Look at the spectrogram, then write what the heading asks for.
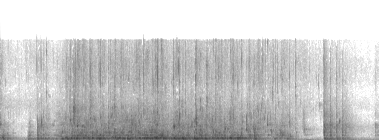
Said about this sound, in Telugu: యాసిడ్ వాటర్ ఫుల్గా మిక్స్ అవుతుంది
